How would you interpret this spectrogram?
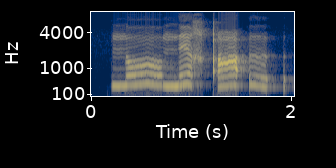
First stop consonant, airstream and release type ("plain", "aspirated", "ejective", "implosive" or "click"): ejective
